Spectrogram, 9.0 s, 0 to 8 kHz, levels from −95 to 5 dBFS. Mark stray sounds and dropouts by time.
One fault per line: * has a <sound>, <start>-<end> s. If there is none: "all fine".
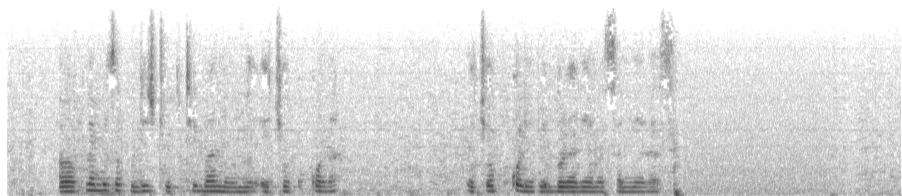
all fine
